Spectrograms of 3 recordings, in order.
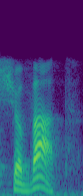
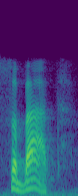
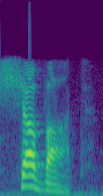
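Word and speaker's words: Shevat: But see how they spell it? Sabbat, right there? It's really, once you learn Hebrew, that is an SH. Yeah, so it's Shavat.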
